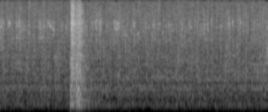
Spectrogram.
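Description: A steady kitchen hum with one short clunk about a second in.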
